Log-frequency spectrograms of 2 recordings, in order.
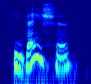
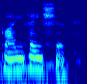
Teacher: there's a tendency in American English to use a diphthong in a non-stressed I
